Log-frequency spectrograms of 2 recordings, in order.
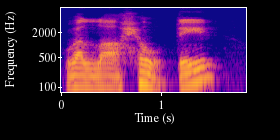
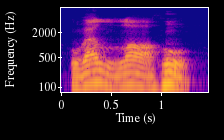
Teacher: H hərfi boğaz ortası deyil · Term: H sadədir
